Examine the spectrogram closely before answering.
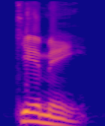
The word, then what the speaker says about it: give me: Instead of give me, say it like this. Gimme.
